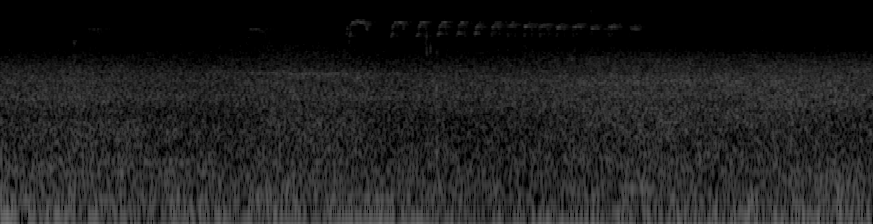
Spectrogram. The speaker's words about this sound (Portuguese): A princípio eu não estava entendendo porque que tinha um sabiá barranco.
